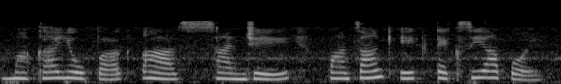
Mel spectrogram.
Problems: background sounds at intervals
